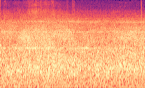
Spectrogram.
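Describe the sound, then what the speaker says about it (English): An Avianca Cargo jet takes off at Los Angeles, its engines producing a loud, continuous broadband roar that holds steady throughout, with no talk over it. "Avianca Cargo there, taking off."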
